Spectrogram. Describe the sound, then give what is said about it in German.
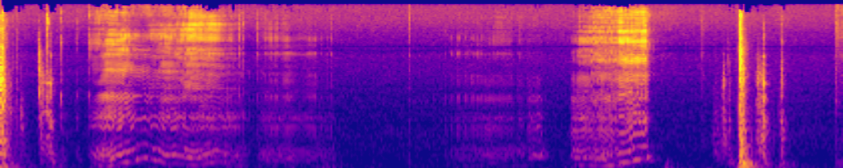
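A creaking, groaning friction sound resonating through a wooden door, drawn out in wavering strokes with pauses between, ending in a sharper squeak and knock, fairly loud. It is made by rubbing an old shoelace, laid against the door as a resonator and held taut, between index finger and thumb. “Ein altes Senkelband. Das habe ich jetzt äh, quasi hier an die Tür ja. gelegt als Resonanzkörper und gehe mit Zeigefinger und Daumen, lassen Sie das mal los, Nehmen Sie mal hier vorne und spannen ja.”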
